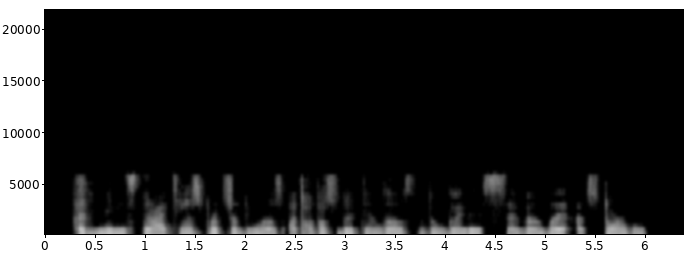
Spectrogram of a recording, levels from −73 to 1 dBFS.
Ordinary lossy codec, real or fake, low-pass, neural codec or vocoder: MP3, 24 kbps; fake; 7.2 kHz; codec, 16 kHz in and 24 kHz out, 0.9 kbps, LongCat-Audio-Codec, four codebook decoder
